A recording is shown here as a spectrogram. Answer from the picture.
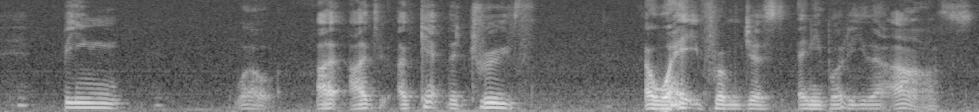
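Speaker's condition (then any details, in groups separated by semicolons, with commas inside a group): Traumatic brain injury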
